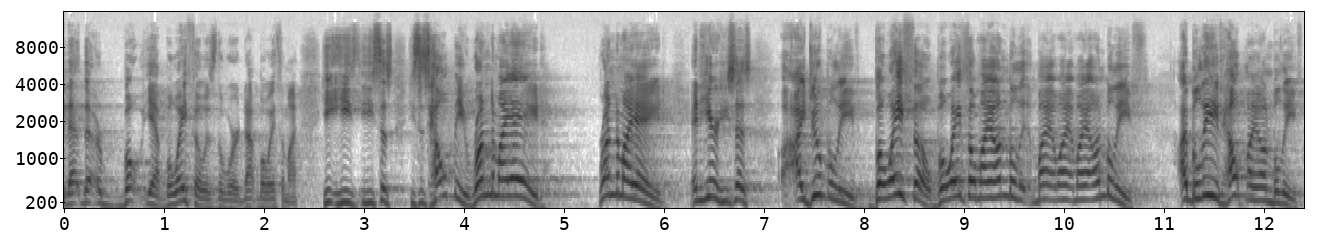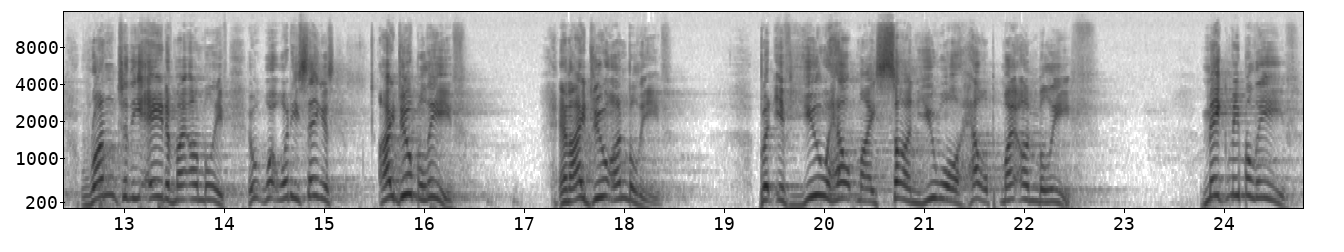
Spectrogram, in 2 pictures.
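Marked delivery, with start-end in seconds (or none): 3.6-6.0 much higher and louder, begging; high loud begging cry; desperate plea. Acted. Father begging acted out. 7.2-14.0 higher and louder, pleading; loud high impassioned plea; pleading cry. Acted. Father's confession acted out. 15.6-24.7 higher and louder, pleading; loud high earnest plea; impassioned plea. Acted. Paraphrase voiced as the father.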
